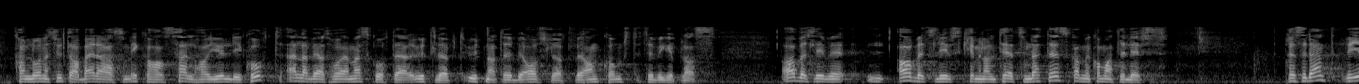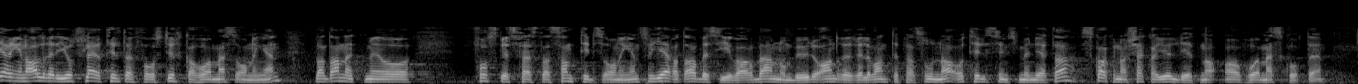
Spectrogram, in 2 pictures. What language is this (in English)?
Norwegian Nynorsk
